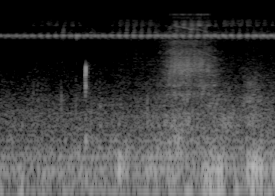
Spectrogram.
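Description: A cricket trilling: a high, steady, pulsing tone, faint, over quiet room noise.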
